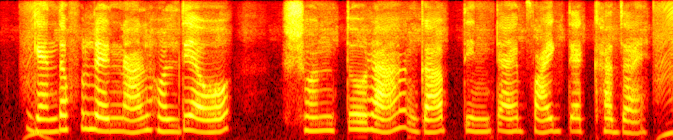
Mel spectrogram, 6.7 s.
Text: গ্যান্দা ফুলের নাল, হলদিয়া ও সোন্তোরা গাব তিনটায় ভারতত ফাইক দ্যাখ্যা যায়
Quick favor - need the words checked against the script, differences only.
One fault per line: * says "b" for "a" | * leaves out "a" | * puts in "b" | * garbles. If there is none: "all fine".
* leaves out "ভারতত"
